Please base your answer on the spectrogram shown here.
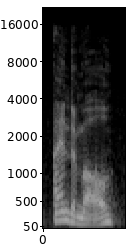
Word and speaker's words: Endemol: But going back to Endemol, is that how you pronounce it? Yeah, Endemol Shine.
